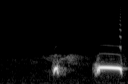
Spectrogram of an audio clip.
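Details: Lure spotted dove used to excite other doves: a short soft note followed by one sustained level coo.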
